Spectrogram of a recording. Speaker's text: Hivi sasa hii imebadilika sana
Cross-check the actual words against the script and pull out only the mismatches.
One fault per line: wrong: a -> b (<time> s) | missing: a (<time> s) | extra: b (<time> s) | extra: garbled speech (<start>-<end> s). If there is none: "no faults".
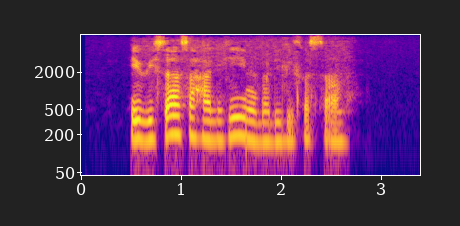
extra: hali (1.1 s)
